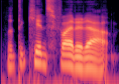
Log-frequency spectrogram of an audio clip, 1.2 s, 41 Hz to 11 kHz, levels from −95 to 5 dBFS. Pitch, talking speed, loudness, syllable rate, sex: 135 Hz, 305 wpm, -16 LUFS, 6.1 syllables/s, male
